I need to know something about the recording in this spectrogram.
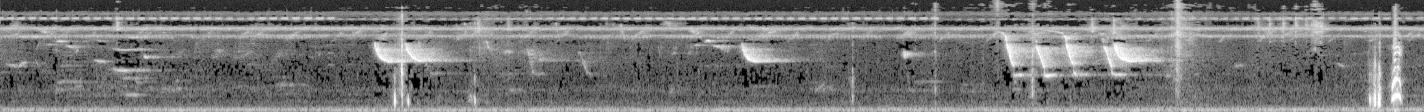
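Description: Monkeys munch noisily on juicy fruit.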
